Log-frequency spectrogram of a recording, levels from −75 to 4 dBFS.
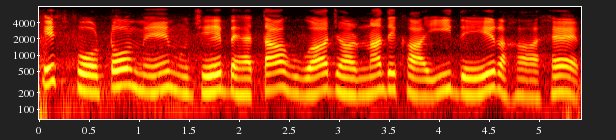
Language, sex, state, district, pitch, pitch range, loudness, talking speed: Hindi, female, Madhya Pradesh, Katni, 210 Hz, 190-230 Hz, -16 LUFS, 120 wpm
